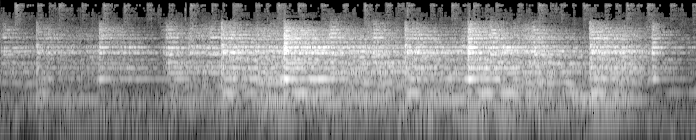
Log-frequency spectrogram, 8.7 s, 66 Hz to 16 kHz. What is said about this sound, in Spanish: Es el de las campanas de nuestra catedral y nuestras parroquias que sonaban el pasado domingo, domingo de resurrección, para anunciar a todos que Cristo ha resucitado. Lo hacían a las 12 de la mañana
